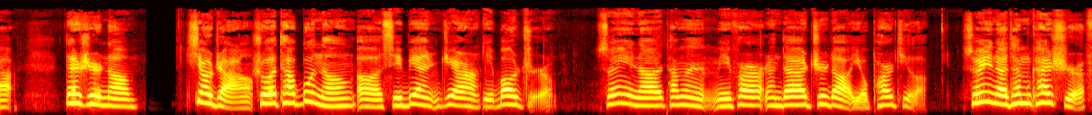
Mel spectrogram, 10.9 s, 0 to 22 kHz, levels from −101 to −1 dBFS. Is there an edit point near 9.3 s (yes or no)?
no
